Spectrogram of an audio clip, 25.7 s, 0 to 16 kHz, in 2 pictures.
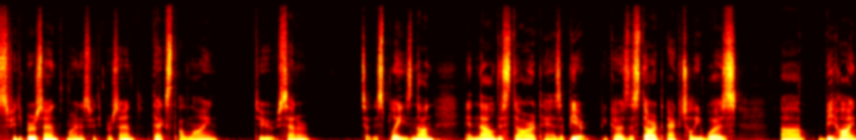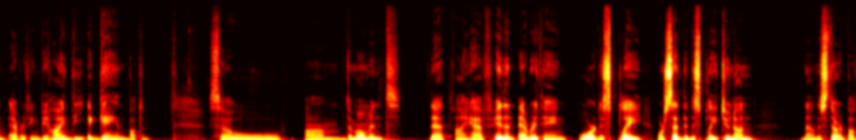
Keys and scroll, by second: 0.9 space, 3.3 Tab, 4.5 ctrl+s, 5.2 Right, 5.4 ctrl+s, 10.8 ctrl+z, 11.8 ctrl+s, 18.5 ctrl+y, 20.3 ctrl+s.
